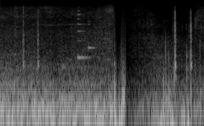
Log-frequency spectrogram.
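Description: A finger rubs against the microphone.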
